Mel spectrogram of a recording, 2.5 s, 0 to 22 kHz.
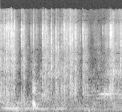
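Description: Faint plastic clicking and scraping of a 3×3 Rubik's cube as its layers are turned by hand: a string of quick turns during a solving move sequence.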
